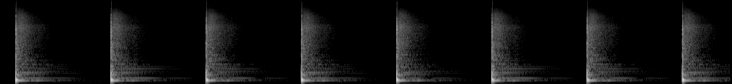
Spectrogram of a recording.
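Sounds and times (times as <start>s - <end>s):
snare drum: 0.0s - 7.3s.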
